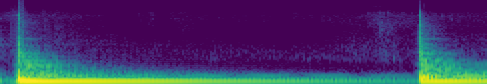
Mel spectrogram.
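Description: Tom drum with a coated Remo batter head struck once in the centre with a felt mallet, ringing out at a low steady pitch that dies away slowly over about two seconds. It is a test stroke for reading the drum's fundamental note on a Tune-Bot tuner.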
